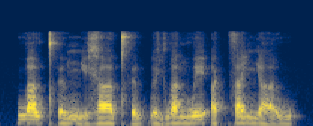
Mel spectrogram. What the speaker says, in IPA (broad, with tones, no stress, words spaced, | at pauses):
wa˧wt̪ʰə˨˩˦w ɲe˨˩˨ɣaː˧ t̪ʰə˨˩˨wɓə˨˩˨jwa˧n we˧ʔa˨˩k̚ sa˧jɲaː˨˩˨w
